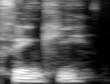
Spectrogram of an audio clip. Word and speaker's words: Finke: is it Finke? – Yes, it's pronounced Finke.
